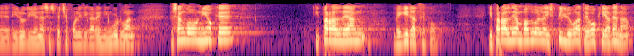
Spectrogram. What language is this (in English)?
Basque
